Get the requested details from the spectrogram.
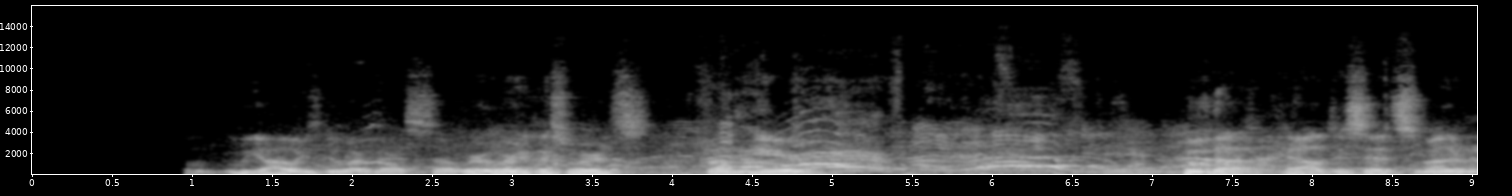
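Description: An electric guitar is strummed through an amplifier.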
